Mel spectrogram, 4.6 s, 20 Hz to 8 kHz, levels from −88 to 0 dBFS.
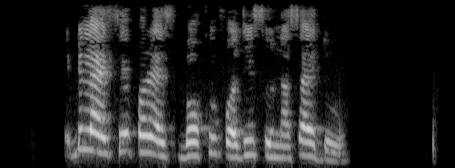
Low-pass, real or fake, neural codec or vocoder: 7.2 kHz; real; none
